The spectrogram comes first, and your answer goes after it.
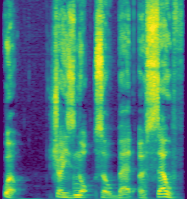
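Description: A man voicing an oily, scarred old sailor with a rough working-class dialect. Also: on the low side, expressive, slow pace, pitched above the performer's own voice, exaggerated voice.

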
